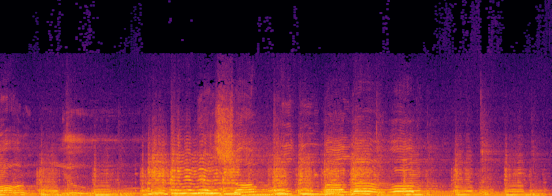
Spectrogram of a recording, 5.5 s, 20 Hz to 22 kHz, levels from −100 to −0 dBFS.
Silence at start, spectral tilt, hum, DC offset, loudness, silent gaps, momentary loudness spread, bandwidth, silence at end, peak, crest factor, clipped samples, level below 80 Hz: 0 s; -5 dB/octave; none; under 0.1%; -16 LUFS; none; 8 LU; 13.5 kHz; 0 s; 0 dBFS; 14 dB; under 0.1%; -46 dBFS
